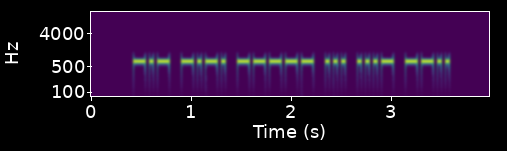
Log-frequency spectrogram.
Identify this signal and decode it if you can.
Morse code, heard as a keyed tone, about 30 wpm, 700 Hz. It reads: KC0SVZ
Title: USA Call Signs - 6 Characters - Repeated 3x - 30wpm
